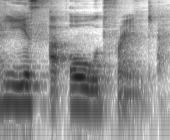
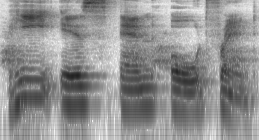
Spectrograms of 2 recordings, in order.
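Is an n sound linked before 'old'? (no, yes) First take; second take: no; yes. First: Two vowels meet with a choppy, stuttering break. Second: An n sound links the article to 'old'. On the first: The speaker calls it wrong. "ele soa um pouquinho mais gaguejado" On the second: The speaker calls it right. "Olha como a frase soa"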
